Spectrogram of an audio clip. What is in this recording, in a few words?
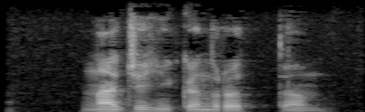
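"надзӧникӧн рӧдтӧм", Komi, male; kpv audio dict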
